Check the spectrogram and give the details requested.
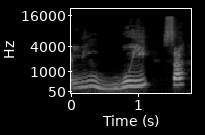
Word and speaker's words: linguiça: pronúncia do u e aqui você leria linguiça porque haveria trema nesse U aqui ó tá vendo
